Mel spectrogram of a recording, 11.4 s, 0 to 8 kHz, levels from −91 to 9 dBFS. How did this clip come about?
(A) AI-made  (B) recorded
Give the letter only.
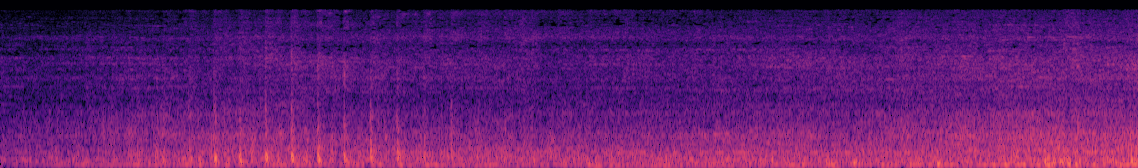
B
